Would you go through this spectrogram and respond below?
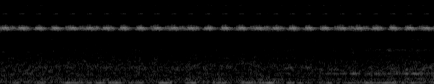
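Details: Walnut, California crickets calling after dark: a rhythmic high chirp repeating about three times per second, steady in pitch and loudness, over a quiet, slightly rumbling night backdrop.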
